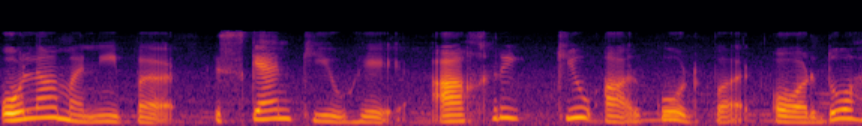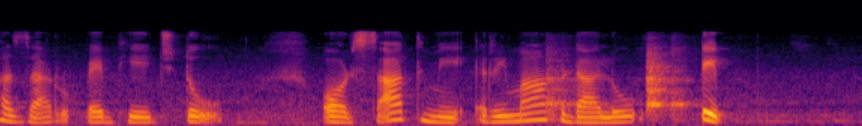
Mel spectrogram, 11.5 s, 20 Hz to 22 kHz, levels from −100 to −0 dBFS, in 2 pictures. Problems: constant background noise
